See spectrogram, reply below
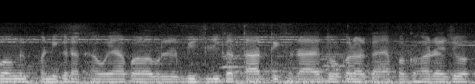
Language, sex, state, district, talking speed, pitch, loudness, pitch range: Hindi, male, Odisha, Nuapada, 240 wpm, 125 Hz, -16 LUFS, 120-125 Hz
